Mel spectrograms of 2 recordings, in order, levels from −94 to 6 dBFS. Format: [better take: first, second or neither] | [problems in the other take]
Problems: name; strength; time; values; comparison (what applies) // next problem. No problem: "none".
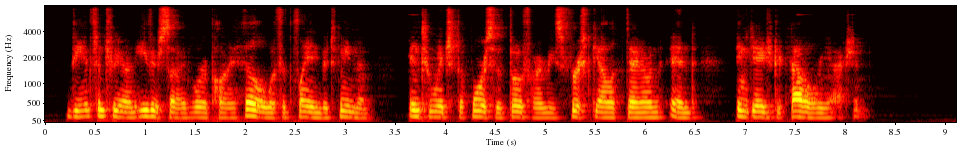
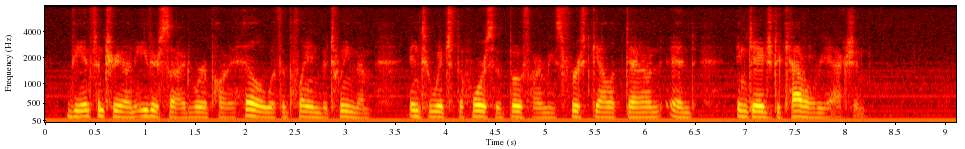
second | noise reduction (neural mask model DeepFilterNet 3)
